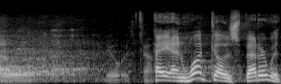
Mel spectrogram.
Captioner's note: audience laughing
